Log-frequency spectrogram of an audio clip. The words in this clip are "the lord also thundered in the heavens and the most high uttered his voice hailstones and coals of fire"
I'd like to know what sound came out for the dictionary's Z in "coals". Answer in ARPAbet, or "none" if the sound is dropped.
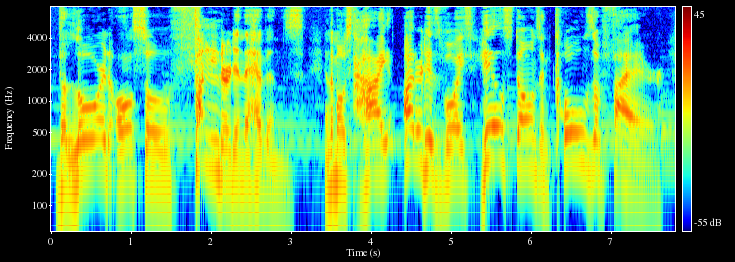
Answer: Z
